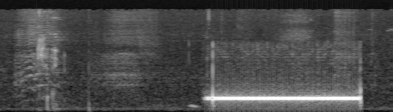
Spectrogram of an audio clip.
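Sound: skype call dialing tone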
